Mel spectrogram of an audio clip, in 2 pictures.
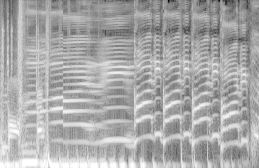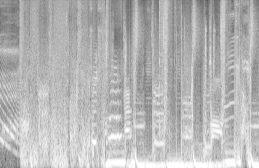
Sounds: Music

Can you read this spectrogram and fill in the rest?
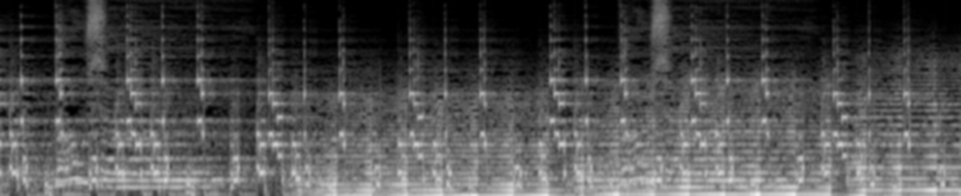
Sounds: Music, Electronic music

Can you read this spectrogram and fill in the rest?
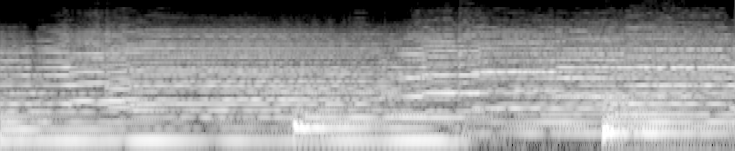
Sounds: Music

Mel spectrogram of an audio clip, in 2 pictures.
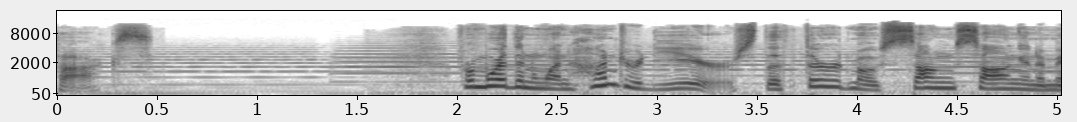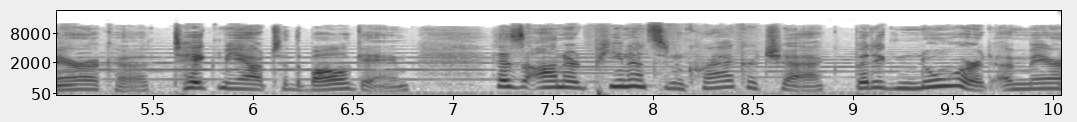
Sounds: Speech, Music

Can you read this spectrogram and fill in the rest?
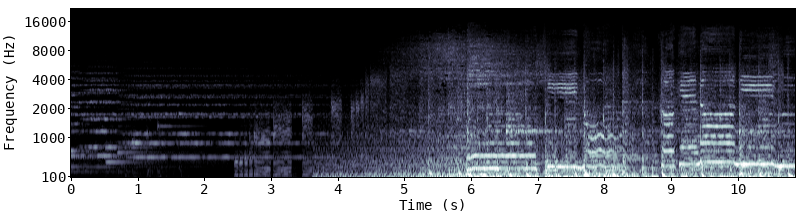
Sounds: Music

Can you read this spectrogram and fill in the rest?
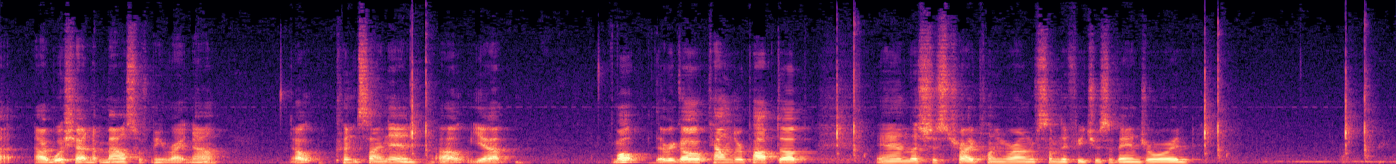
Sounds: Computer keyboard, Speech

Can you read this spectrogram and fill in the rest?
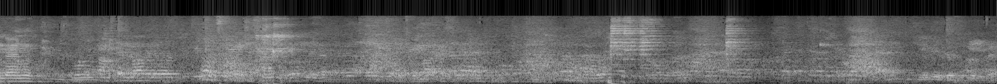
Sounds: Speech

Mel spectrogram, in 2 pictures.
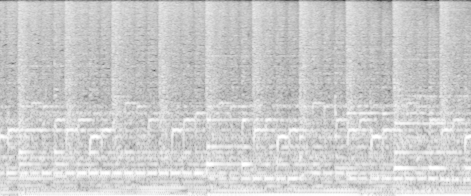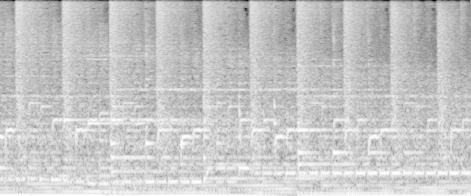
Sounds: Music

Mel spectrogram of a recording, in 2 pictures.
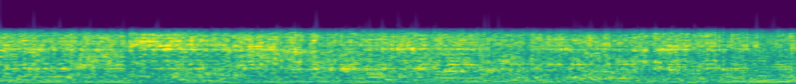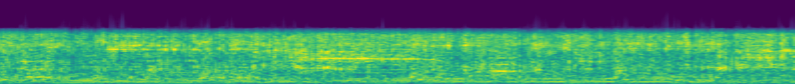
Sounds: Music

